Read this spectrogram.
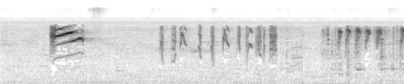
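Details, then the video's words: A loud, clear, ringing whistle opens, then a wild crested jay follows with runs of dry, rapid, high-pitched ticking chatter that quicken toward the end. "MASTERAN BURUNG SOGON SUARA ASLI SOGON LIAR"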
